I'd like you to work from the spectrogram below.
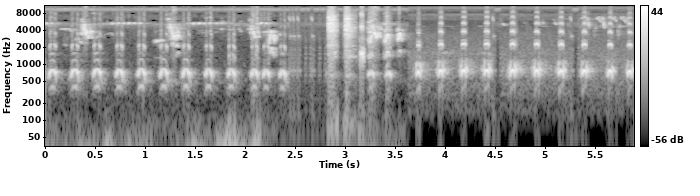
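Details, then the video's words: Cinnamon bittern call, a steady string of short, low clucks about two per second, interrupted by a loud rustling burst near three seconds; higher bird twitters mixed in. "Cinnamon bittern calling"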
